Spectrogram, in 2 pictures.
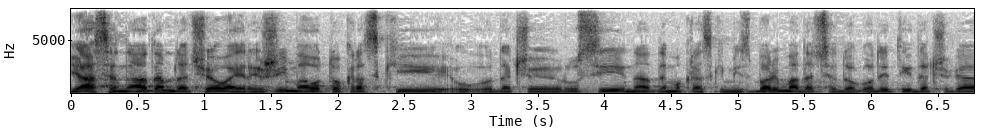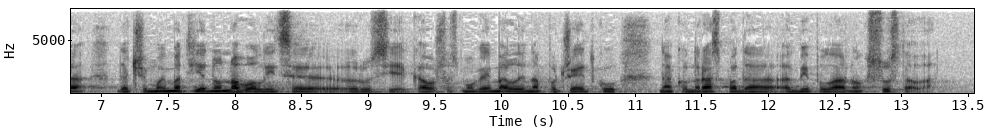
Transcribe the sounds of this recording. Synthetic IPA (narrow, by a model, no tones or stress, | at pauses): jaːse̞naːd̪amd̪at͡ɕe̞o̞ʋaːjɾeʒiːmaut̪o̞kɾat̪skʰid̪at͡ɕe̞ɾusiinad̪e̞mo̞kɾat̪skimizbo̞ɾimad̪at͡ɕesed̪o̞ɡo̞d̪it̪id̪at͡ɕeɡa | d̪at͡ɕe̞moimat̪ijed̪no̞no̞ʋo̞liːt̪seɾusijḛkao̞ʃt̪o̞smo̞ɡaimalinapo̞t͡ʃe̞ːt̪kunako̞nɾaspad̪abipulˠaɾno̞ɡsuːst̪a̰ʋa̰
